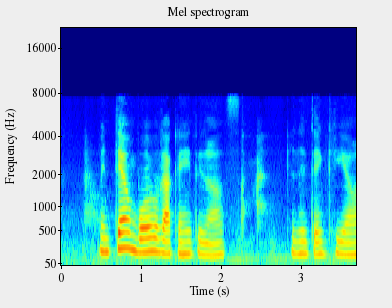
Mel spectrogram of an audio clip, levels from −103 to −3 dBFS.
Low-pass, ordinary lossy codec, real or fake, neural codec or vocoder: none; none; fake; codec, 16 kHz, 0.5 kbps, FunCodec, trained on LibriTTS, 25 frames a second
